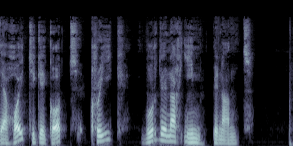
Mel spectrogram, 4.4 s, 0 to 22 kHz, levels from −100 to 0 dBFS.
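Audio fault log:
No faults heard anywhere in the speech; nothing to log.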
